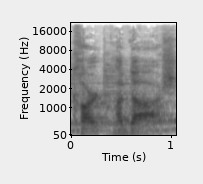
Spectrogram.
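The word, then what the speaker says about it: Qart-hadasht: Carthage, in the ancient language, is pronounced Kart Hadash, and that means new city.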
